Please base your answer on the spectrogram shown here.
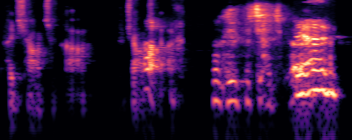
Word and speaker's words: Pecha Kucha: It's actually it's spelled like it would be pronounced Pecha Kucha, but the correct pronunciation is more like Pecha Kucha.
